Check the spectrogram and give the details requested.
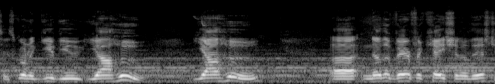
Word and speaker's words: Yahuah: get the yahoo pronunciation they're spelled with the the modern hebrew the three letters uh yahoo would give you the sound these three letters here the the yo yad and the hay and the ua would give you yahoo and uh even benjamin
